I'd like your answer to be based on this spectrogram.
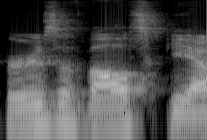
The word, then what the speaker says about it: Przewalski: I have the pronunciation. It's Przewalski. – Przewalski.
